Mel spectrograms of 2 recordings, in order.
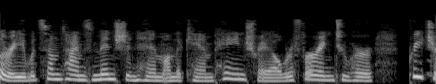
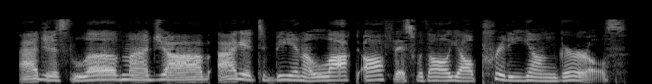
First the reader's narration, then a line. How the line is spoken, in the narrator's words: said in his southern drawl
